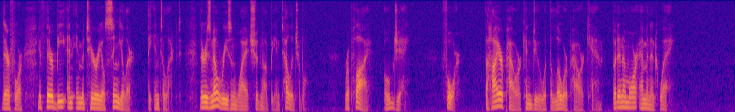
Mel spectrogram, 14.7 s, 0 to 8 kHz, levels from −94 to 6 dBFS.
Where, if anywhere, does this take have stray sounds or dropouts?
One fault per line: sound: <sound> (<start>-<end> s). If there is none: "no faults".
no faults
